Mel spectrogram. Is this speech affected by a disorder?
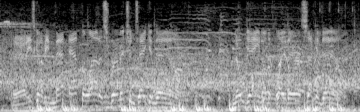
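No.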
